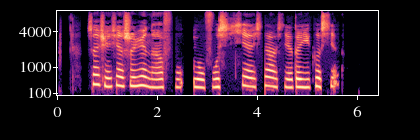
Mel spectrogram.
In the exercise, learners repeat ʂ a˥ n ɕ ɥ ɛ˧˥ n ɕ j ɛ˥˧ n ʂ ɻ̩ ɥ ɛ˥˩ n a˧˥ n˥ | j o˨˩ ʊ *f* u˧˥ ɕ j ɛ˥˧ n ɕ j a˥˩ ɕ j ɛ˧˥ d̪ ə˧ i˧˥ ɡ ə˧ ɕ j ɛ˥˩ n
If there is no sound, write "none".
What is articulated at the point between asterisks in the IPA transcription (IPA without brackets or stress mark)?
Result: f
